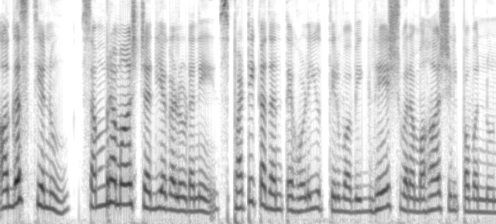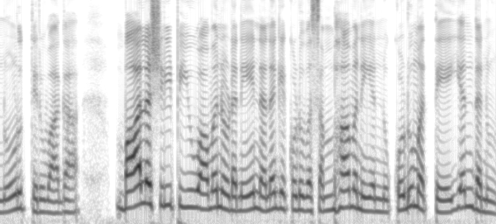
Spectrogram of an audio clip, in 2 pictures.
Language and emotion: Kannada, neutral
